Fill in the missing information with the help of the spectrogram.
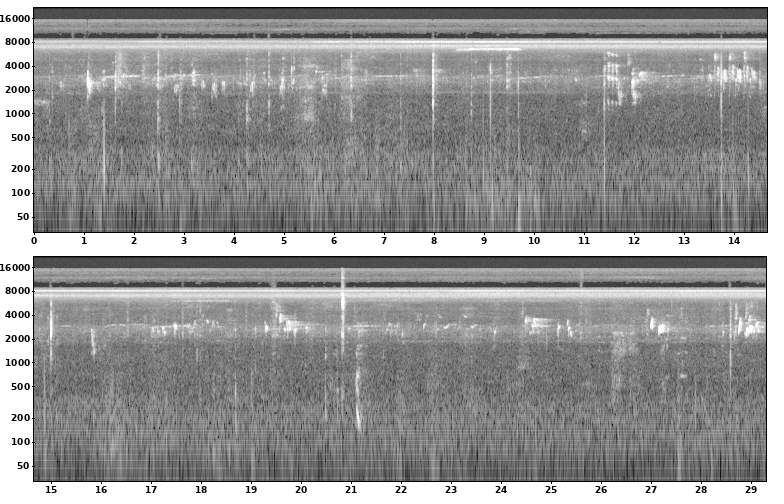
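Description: Faint forest ambience: a steady high-pitched insect drone with scattered short bird chirps and a few brief clicks and taps.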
